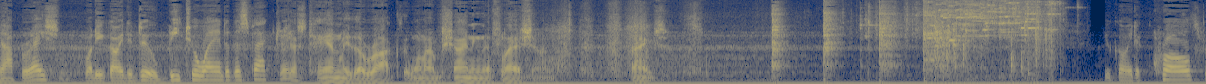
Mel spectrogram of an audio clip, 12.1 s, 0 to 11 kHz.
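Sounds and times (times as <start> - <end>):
glass shattering: 8.2 - 10.9.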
